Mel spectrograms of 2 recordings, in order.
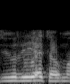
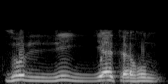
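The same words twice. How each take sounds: First: The doubled consonants are run through without lengthening. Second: The doubled consonants are clearly held and lengthened. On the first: The speaker calls it wrong. "مش ذريتهم على طول" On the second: The speaker calls it right. "فقول ذريتهم"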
